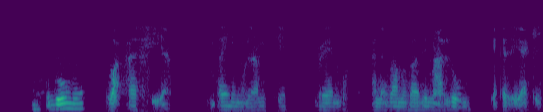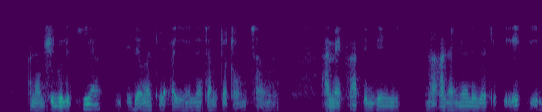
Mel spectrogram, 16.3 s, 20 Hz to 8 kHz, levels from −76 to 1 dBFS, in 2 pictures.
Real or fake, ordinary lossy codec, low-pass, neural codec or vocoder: fake; AAC, 16 kbps; 7.2 kHz; codec, 16 kHz in and 24 kHz out, 1.1 kbps, FireRedTTS-2 codec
